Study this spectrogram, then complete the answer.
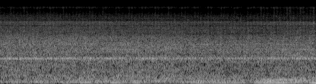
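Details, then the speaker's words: Mitsubishi Kuda engine idles steadily with a faint constant whistle and no knocks or misses, after repair of worn valve cover seal oil leak and power steering pump and rack seal replacement; runs normally. "Oke ini sudah kita Nyalakan udah hidup ya"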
